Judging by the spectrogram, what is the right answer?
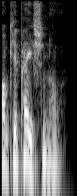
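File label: "occupational", British English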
